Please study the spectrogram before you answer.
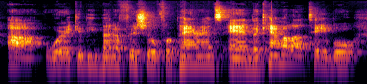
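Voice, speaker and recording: A man's voice: on the high side, little pitch movement, a little fast, bright, forceful tone. A man hosting a casual sit-down conversation. He speaks in an earnest, heartfelt way and often restarts his sentences. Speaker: host. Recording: echoey room.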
